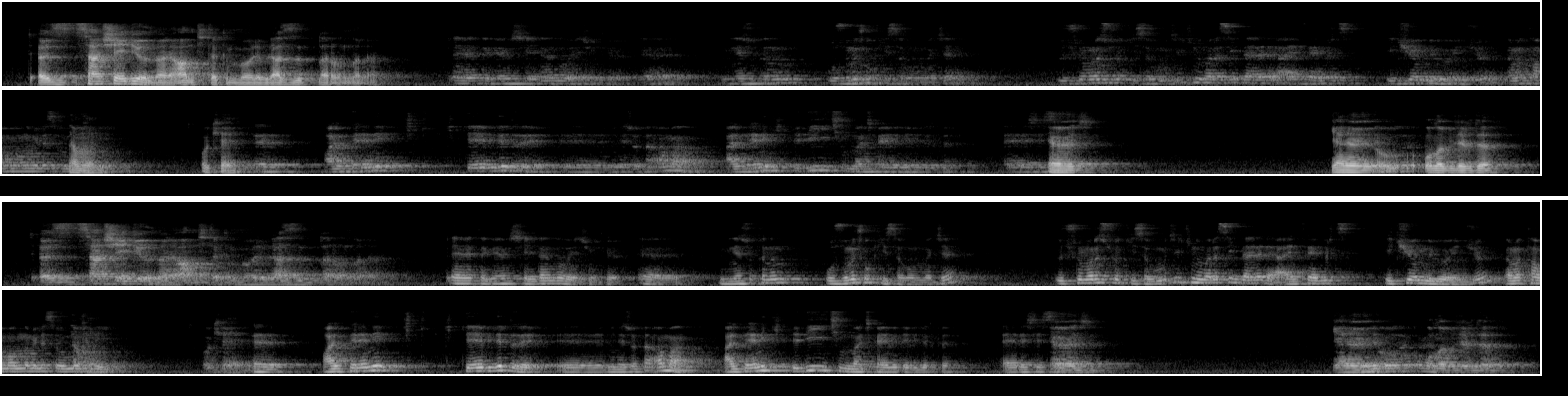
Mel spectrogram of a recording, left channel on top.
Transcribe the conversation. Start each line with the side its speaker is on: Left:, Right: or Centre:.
Left: Öz- Sen şey diyordun hani anti takım böyle biraz zıtlar onlara.
Right: Evet aga şeyden dolayı çünkü e, Minnesota'nın uzunu çok iyi savunmacı. 3 numarası çok iyi savunmacı. iki numarası idare de. Anthony Edwards iki yönlü bir oyuncu. Ama tam anlamıyla savunmacı
Left: Tamam.
Right: değil.
Left: Okey.
Right: Ee, Alperen'i kit- kitleyebilirdi e, Minnesota ama Alperen'i kitlediği için maç kaybedebilirdi. Eğer eşleşselerdi.
Left: Evet. Yani e,
Right: Öyle
Left: o-
Right: bir olay var.
Left: olabilirdi.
